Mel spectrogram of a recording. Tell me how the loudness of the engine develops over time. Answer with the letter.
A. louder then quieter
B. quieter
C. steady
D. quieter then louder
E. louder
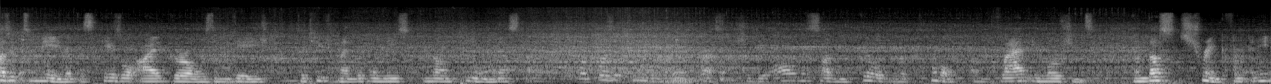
A.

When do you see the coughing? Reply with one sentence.
You can hear the coughing from 0.1 to 0.9 s and from 6.7 to 7.4 s.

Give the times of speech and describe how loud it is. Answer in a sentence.
The speech can be heard from 0.0 to 12.6 s, getting quieter then louder.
